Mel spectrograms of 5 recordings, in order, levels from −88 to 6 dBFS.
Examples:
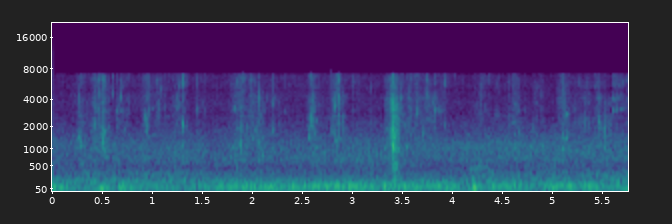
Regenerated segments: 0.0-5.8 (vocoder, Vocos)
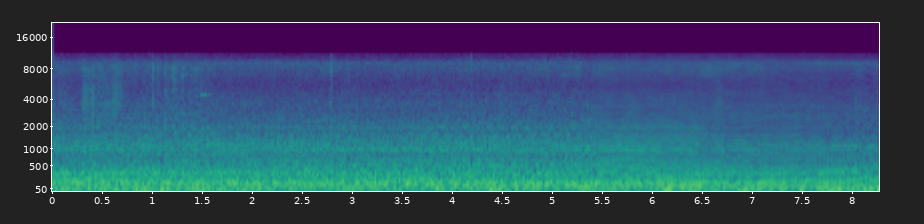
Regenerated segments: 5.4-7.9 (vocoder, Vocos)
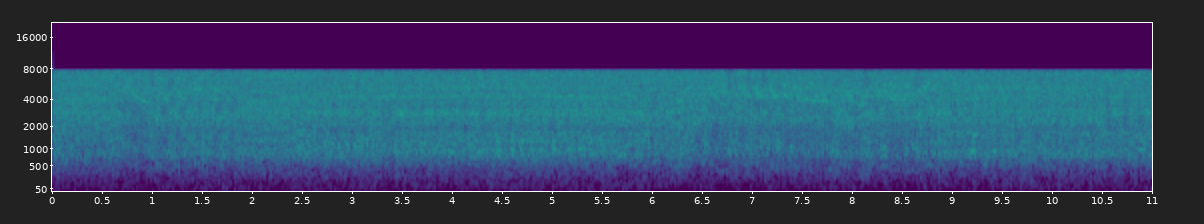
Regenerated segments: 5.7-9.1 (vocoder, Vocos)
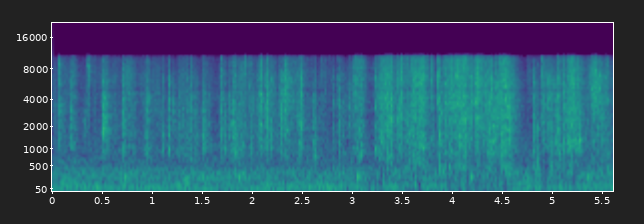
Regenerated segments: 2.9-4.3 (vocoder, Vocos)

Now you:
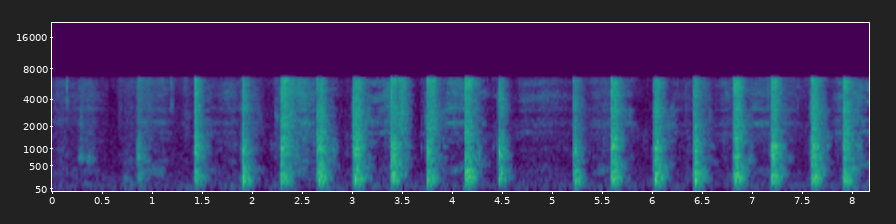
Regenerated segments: 0.0-3.0 (vocoder, Vocos); 4.8-8.2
